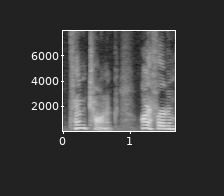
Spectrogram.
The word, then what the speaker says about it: pentatonic: he's totally mispronouncing pentatonic he continually says ten tonic pentatonic i heard him say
